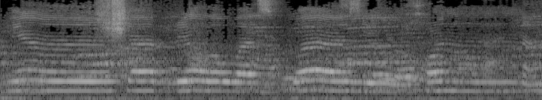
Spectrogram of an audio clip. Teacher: Syarril tipis sayang, ro-nya tarkik bukan tafhim. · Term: Ro tarkik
